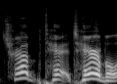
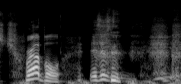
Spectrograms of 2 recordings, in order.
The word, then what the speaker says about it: treble: please go no dizzy it's not terrible it's treble I have a same table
